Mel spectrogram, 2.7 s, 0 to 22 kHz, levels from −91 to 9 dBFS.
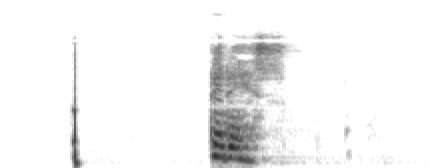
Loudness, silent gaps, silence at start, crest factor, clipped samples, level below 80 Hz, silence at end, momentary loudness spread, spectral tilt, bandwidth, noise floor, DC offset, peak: -20 LUFS; none; 0.45 s; 22 dB; under 0.1%; -68 dBFS; 1 s; 12 LU; -4 dB/octave; 9.6 kHz; -88 dBFS; under 0.1%; -2 dBFS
